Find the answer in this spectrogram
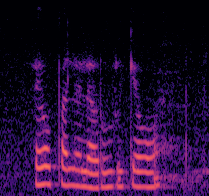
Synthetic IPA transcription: ɪʊpʼalɛlarurikʼɪɣʊ

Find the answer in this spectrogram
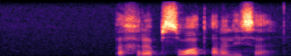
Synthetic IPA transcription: b̥əχɾəpswɑtʰɐnɐlisə̰

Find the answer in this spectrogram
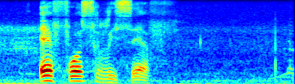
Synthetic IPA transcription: ɛfɔsrisɛf

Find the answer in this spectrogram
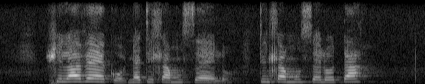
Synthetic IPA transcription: ʂilaβɛkɔnatiɬamusɛːlɔ | tinɬamusɛlɔtʼa

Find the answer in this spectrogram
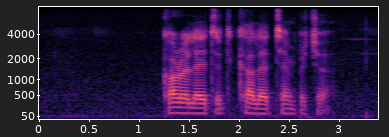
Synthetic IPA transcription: kʰɔɹəletʰədkʰalətʰɛ̃mpɹət͡ʃə̰

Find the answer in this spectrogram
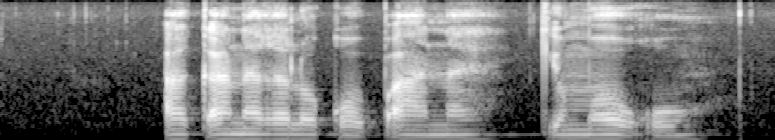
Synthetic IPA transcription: akʼanɛɣɛlɔkʼɔpʼanakʼɪmoɣʊ

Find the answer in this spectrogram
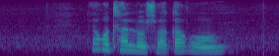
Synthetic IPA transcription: hɪɣʊt͡ɬʰalʊʃwakʼaɣʊ

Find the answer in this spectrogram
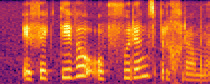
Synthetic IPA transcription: ɛfɛk̚tivəʔɔpfudəŋspruχrɐmə

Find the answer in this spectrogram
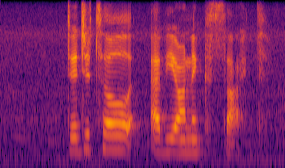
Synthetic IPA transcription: d̥ɪd͡ʒɪtʰəlʔaviɔnɪksaɪt

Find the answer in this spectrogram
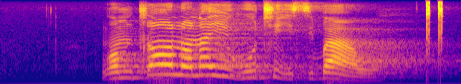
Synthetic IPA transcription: ŋom̩t͡ɬʼɔlɔnajik̬utʰiːsiɓaːwɔ̰

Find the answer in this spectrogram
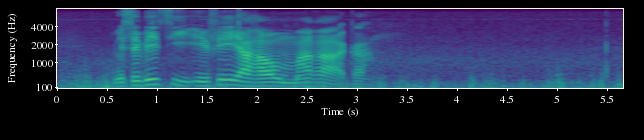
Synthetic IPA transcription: mɪsebet͡sʼiɪfɪjaɦaʊm̩maɣaːkʼa

